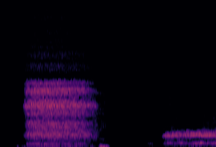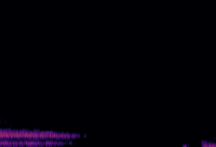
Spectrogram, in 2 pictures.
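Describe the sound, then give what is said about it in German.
Deep slow breathing: one long, airy inhale, then after a short pause a longer, steadier exhale with a soft hum to it, and the start of another breath at the end. Quiet and alone. “atme mal ganz tief ein und wieder aus.”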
